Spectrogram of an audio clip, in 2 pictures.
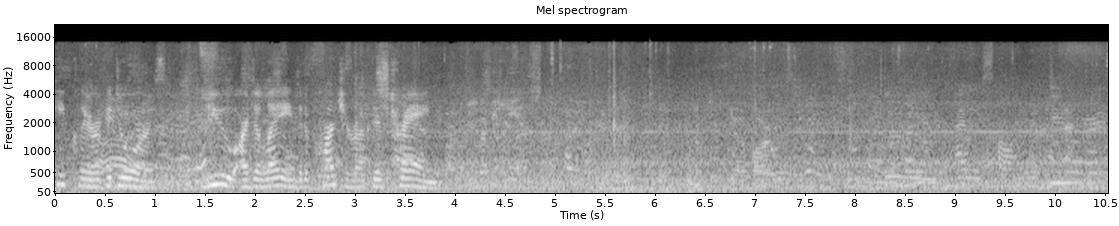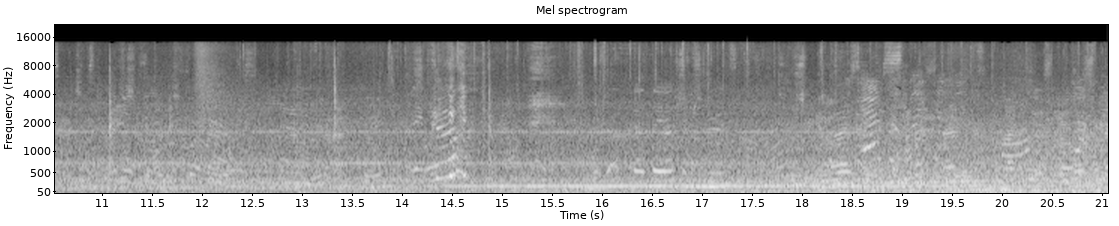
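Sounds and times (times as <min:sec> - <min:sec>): passengers talking: 0:00.0 - 0:21.0
train motor hum: 0:00.0 - 0:21.0.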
